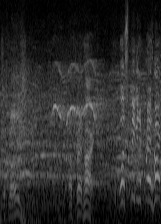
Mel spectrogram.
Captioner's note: attendees cheering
